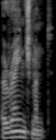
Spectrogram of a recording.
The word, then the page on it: arrangement: British English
